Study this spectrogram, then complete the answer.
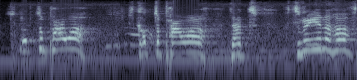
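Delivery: high, excited Welsh commentary; Welsh accent. Pretend. Commentator following Phil's overtake, excited Welsh accent. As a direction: call the overtake in lilting Welsh. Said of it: "this is an accent I've been doing".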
